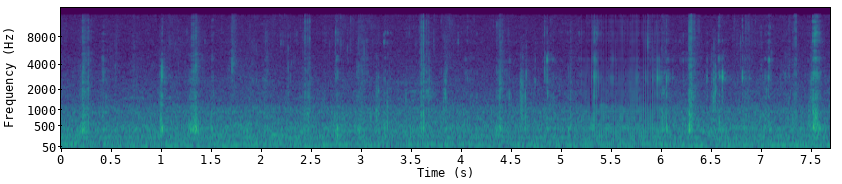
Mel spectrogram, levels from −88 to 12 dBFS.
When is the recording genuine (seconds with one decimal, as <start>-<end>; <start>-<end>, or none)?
0.0-5.2; 6.0-7.7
